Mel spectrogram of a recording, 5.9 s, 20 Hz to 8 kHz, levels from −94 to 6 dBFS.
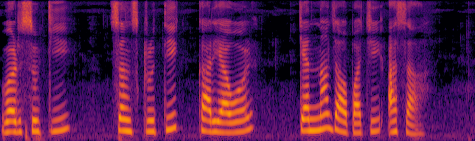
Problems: constant background noise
